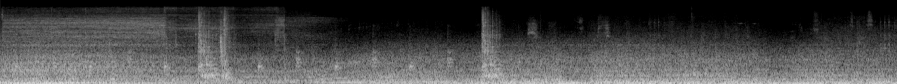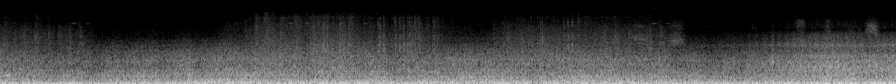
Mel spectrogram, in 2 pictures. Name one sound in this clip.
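A bus engine hums steadily while driving along a street.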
